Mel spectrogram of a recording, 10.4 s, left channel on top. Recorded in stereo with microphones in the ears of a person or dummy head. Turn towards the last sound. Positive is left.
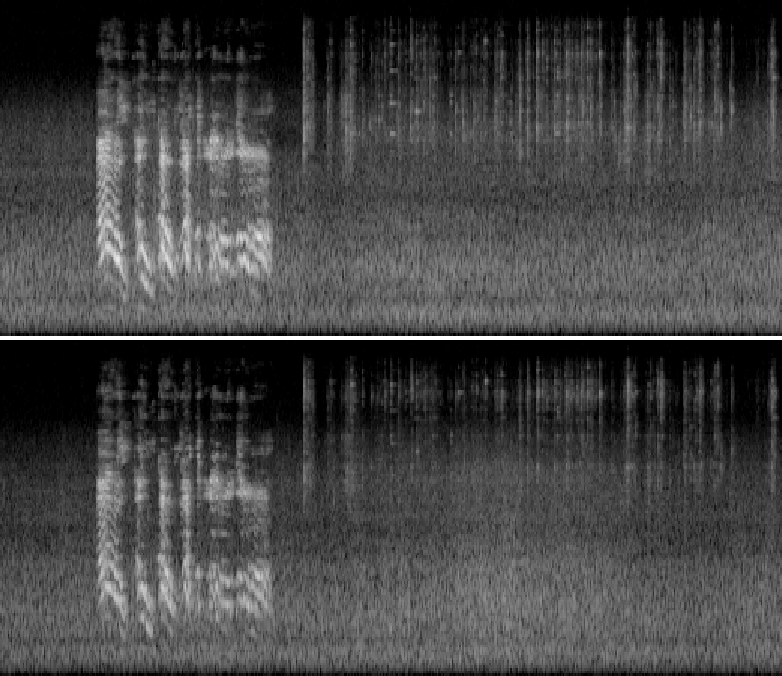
turn(degrees=50)  # may be behind; listen again after turning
